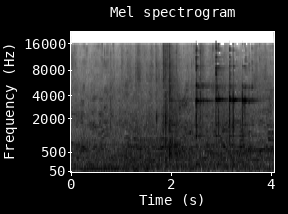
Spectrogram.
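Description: A quick run of sharp clinks, ringing briefly in a high tone, from about halfway through, over the chatter of people on a crowded street.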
